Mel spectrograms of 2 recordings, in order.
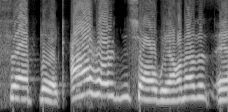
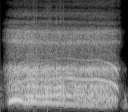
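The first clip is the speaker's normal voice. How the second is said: a high, quick intake of breath, softer than the talk; imitated crowd gasp; 4 dB quieter than usual. Vlogger imitating the crowd hearing Dean's name, high soft gasp. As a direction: gasp like fans hearing a name they shouldn't. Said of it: "you literally hear the crowd go".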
